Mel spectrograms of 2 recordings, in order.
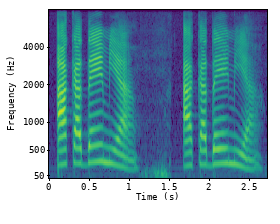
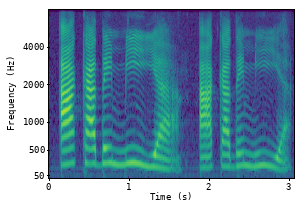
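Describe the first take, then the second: First: "Academia" stressed on DE, with short -mia; Spanish penultimate stress. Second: "Academia" slowly stressed on MI; Portuguese MI-a stress. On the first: Teacher demonstrating Spanish, "academia" stressed on DE. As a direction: hit DE in "academia". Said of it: "penúltima sílaba em espanhol". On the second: Teacher showing Portuguese, "academia" with long stressed MI. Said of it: "em português é a última sílaba". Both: Shown as a demonstration.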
